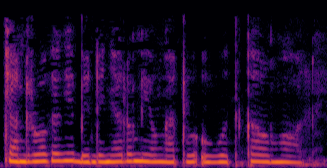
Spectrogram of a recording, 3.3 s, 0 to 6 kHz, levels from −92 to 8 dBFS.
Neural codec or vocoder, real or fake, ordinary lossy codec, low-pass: codec, 16 kHz, 16 kbps, FreqCodec, smaller model; fake; MP3, 32 kbps; 5.4 kHz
